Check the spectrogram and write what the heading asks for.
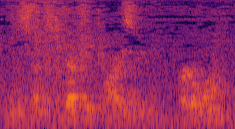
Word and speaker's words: Erdogan: So this is, again, a silent G, that's why it's Erdogan.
